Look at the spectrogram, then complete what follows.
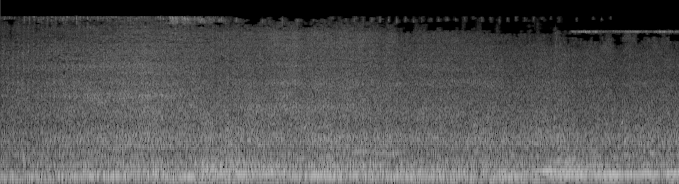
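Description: City road traffic: cars driving through a busy junction, a steady mix of engine and tyre noise. About five seconds in, one engine note climbs in pitch as a vehicle speeds up.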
